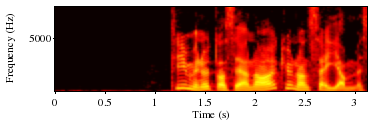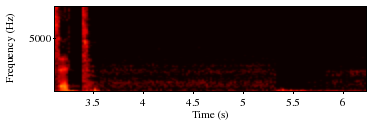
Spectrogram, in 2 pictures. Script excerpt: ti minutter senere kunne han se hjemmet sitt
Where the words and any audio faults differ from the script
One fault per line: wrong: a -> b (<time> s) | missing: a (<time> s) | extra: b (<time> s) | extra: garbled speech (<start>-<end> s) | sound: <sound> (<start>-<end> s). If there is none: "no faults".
no faults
